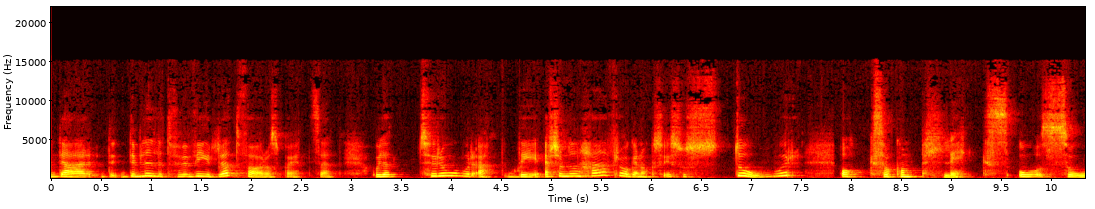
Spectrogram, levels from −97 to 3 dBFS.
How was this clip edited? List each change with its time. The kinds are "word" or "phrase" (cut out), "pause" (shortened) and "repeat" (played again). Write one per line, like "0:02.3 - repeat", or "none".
0:07.8 - pause

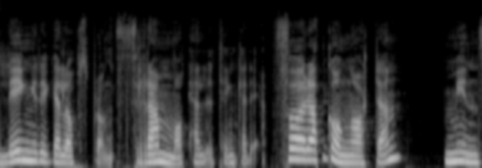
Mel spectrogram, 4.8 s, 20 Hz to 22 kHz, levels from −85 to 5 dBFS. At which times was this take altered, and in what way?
0:01.2 - word
0:01.9 - phrase
0:02.6 - pause
0:03.2 - word

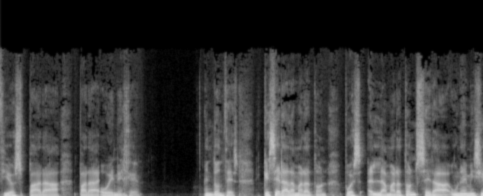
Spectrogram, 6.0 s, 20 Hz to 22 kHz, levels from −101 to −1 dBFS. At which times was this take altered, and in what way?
0:01.2 - word

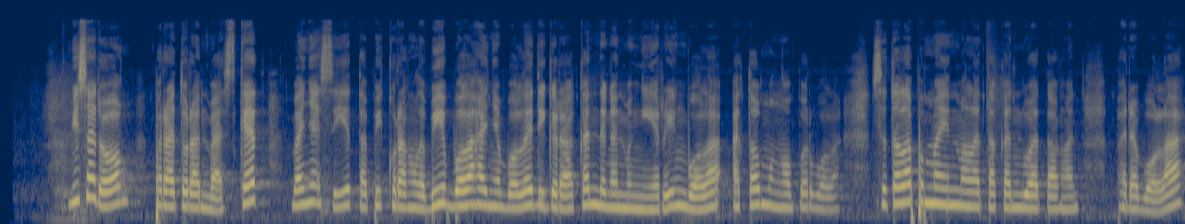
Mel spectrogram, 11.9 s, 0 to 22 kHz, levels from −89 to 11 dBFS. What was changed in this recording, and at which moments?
none

